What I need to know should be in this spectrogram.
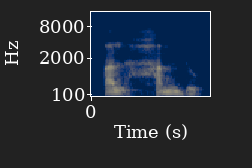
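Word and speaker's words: ٱلْحَمْدُ: میں شروع میں الحمد، تو لام پر جو جزم ہے سکون کی علامت ہے۔ قرآن کریم میں کہیں بھی جہاں بھی آپ لام پر جزم دیکھیں اس پر سٹے نہیں کرنا، اس پر رکنا نہیں، آواز لبی نہیں کرنی، یعنی ال یہ نہیں کرنا، بلکہ ال، بس اتنا ساؤنڈ ہے اس کا،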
